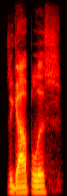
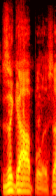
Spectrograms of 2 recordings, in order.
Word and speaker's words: Zogopoulos: Odds are good you've never run across that name, Zogopoulos.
